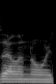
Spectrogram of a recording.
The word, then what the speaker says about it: Illinois: It is Illinois. The S is silent. They don't use the S.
